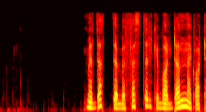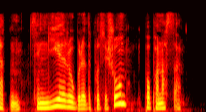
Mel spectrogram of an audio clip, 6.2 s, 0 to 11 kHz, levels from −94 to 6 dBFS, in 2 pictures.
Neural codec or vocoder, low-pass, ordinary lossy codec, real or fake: codec, 16 kHz, 4.8 kbps, FACodec; 7.2 kHz; MP3, 64 kbps; fake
